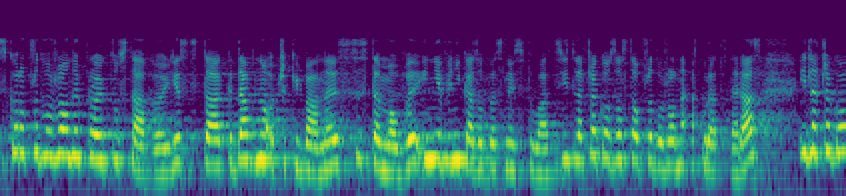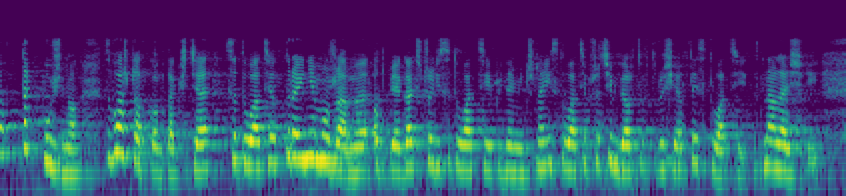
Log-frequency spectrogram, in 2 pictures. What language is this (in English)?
Polish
